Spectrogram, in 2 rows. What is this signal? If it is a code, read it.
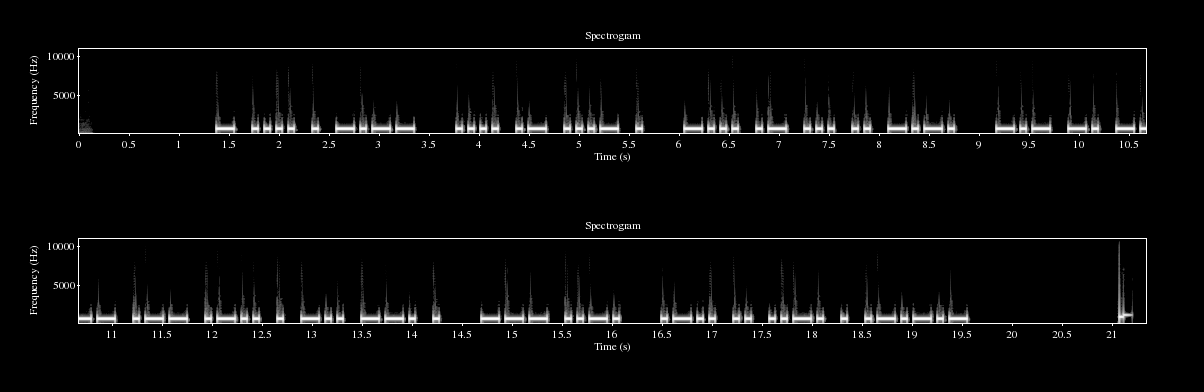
Morse code, heard as a keyed tone, about 20 wpm, 700 Hz. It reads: THEY HAVE BASIC KNOWLEDGE OF LIFE.
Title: Sentences from Top 1000 Words - Review Part 3 - 20wpm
